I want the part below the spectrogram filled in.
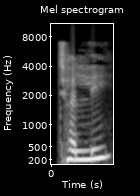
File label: "chhali", Punjabi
